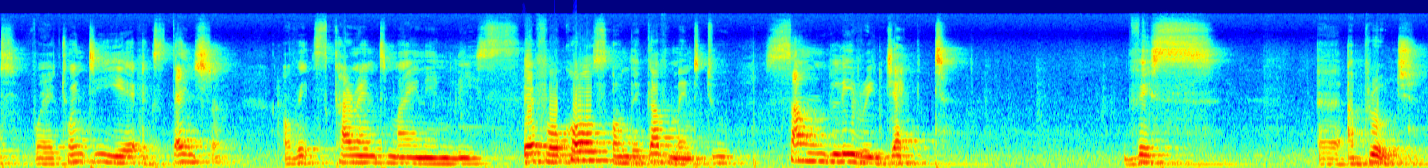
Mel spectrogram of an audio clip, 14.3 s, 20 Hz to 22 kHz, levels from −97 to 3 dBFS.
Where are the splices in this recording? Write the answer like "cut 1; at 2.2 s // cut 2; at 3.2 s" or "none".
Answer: cut 1; at 5.2 s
